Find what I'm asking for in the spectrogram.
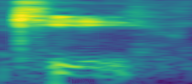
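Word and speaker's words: Cay: And it's spelled C-A-Y-K, but they say Key. That's how they pronounce it.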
